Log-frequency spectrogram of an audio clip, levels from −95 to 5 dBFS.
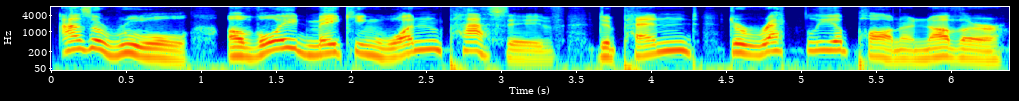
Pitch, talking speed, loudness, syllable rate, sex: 165 Hz, 105 wpm, -18 LUFS, 3.9 syllables/s, male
